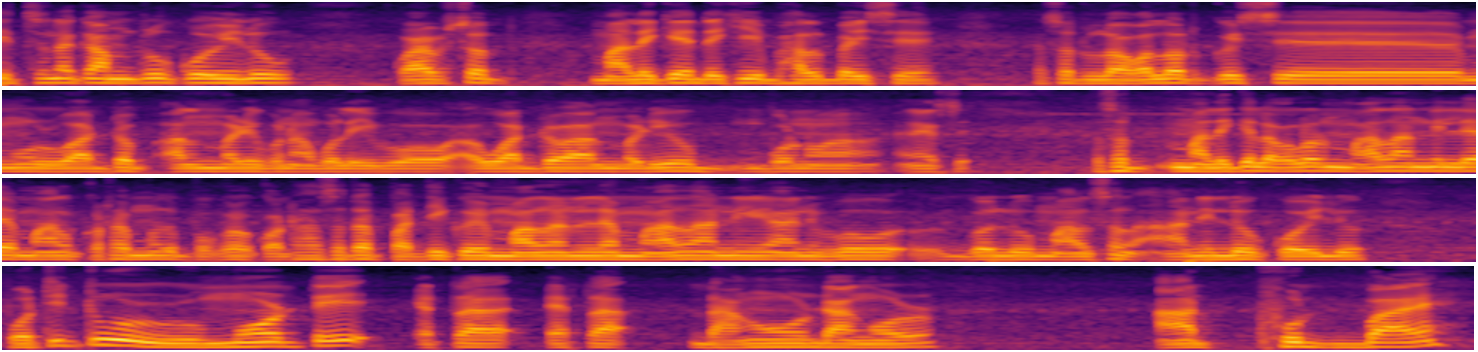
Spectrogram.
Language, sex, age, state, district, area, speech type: Assamese, male, 30-45, Assam, Nagaon, rural, spontaneous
